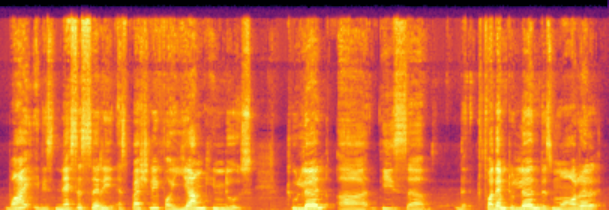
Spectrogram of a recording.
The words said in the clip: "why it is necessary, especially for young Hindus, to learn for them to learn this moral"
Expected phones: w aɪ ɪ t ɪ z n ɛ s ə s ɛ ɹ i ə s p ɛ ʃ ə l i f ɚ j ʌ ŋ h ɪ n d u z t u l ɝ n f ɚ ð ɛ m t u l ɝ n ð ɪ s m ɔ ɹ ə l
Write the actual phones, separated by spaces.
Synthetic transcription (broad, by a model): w aɪ ɪ t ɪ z n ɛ s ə s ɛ ɹ i ə s p ɛ ʃ ə l i f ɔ j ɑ ŋ h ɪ n d u s t u l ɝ n f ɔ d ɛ m t u l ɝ n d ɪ s m ɔ ɹ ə l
